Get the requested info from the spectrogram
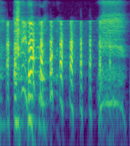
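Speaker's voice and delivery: high-pitched real giggle; high giggle breaking out. Real, not acted. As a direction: giggle at your own joke. Laughing after teasing.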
